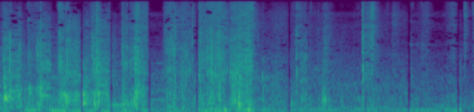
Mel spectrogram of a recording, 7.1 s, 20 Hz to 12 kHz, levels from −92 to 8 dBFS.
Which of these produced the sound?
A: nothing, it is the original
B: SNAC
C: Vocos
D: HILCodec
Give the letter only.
A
